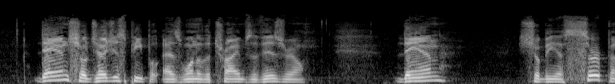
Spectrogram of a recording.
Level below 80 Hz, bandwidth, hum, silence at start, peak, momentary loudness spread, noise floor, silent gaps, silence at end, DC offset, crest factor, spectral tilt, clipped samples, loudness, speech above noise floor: -52 dBFS; 10.5 kHz; none; 0.35 s; -2 dBFS; 10 LU; -54 dBFS; none; 0 s; under 0.1%; 14 dB; -6 dB/octave; under 0.1%; -16 LUFS; 39 dB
